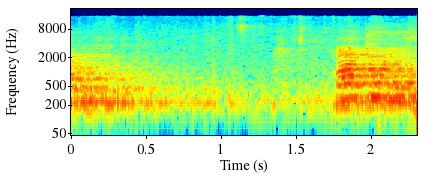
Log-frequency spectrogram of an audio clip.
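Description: A man's speech trails off into a pause of about a second and a half with low room noise, then the voice comes back loudly near the end.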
